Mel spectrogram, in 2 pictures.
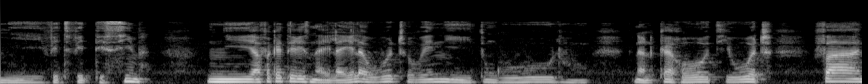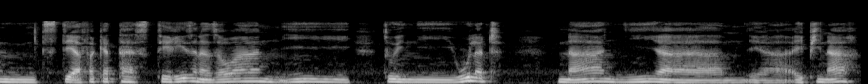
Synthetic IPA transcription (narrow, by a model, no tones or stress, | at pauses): nivet̪i̥v̥et̪id̪̥esimə̥ | niafakət̪eɾizanə̰elaeləuaʈ͡ʂəwenit̪uŋɡulunanikaɾot̪ʰiuaʈ͡ʂə̥ | fat͡si̥d̪̥eafakət̪azi̥t̪eɾizanəzowani | t̪uiniulaʈ͡ʂə̥ | naniə | epinaɾə̥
